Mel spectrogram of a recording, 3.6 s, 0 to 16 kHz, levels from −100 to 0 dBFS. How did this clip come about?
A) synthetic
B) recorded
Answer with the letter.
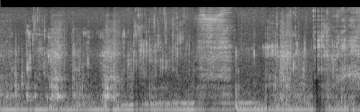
B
